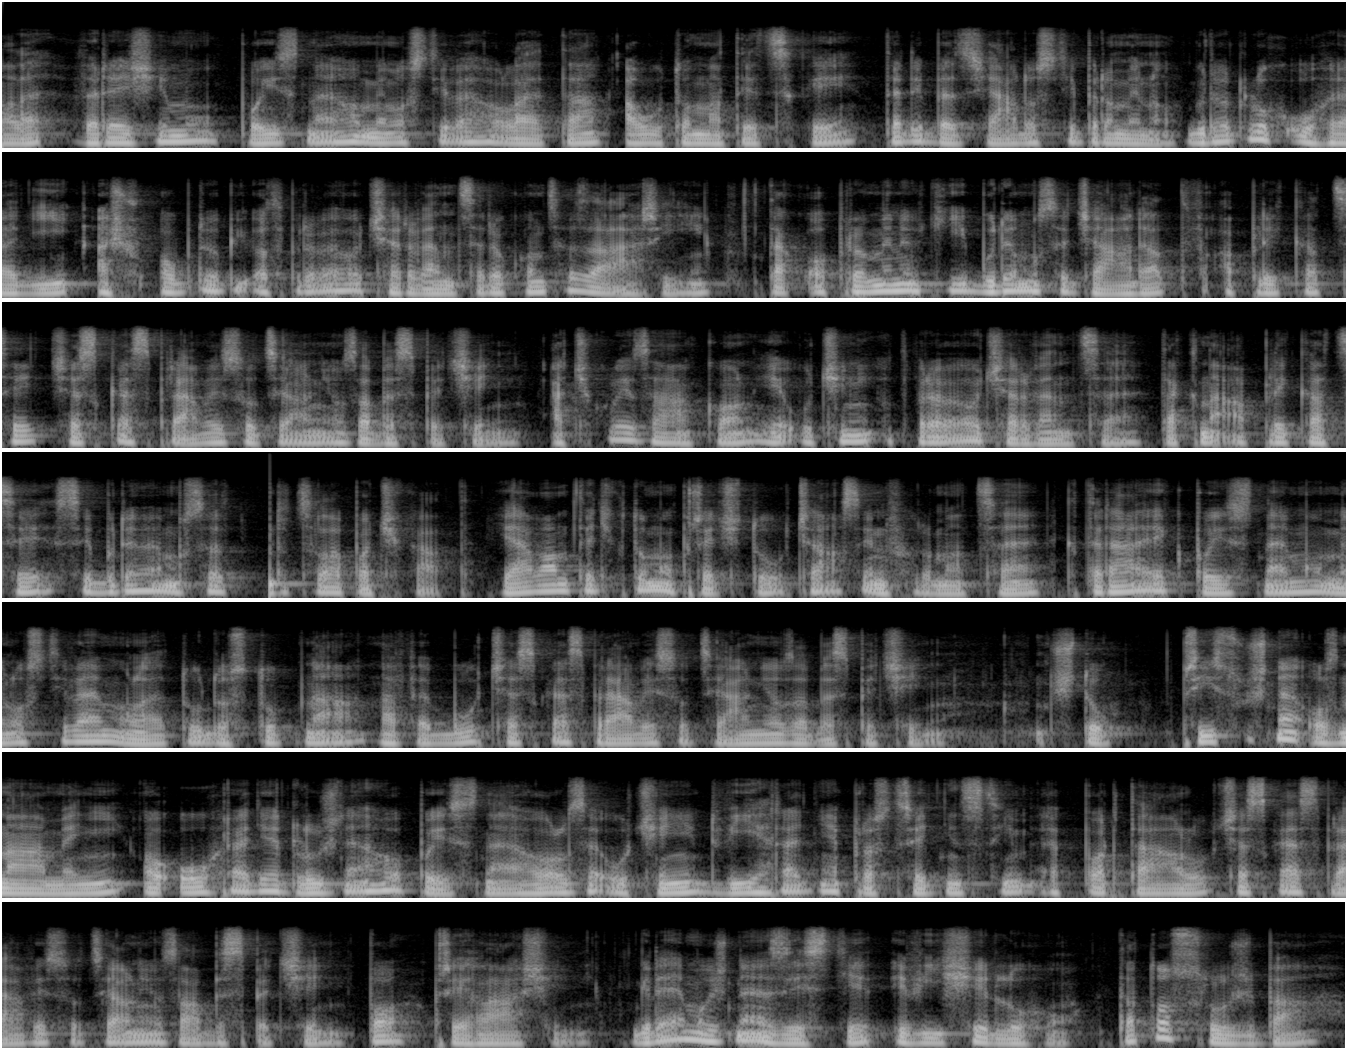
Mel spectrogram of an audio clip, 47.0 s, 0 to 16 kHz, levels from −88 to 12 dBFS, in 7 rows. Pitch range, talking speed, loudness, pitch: 80-105 Hz, 125 wpm, -22 LUFS, 90 Hz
